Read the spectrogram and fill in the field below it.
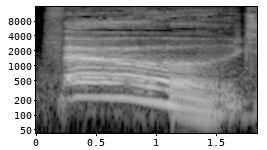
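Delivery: high, loud creature shout; a hungry dragon roars; loud dragon bellow. A narrator's reading. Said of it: "one of the dragons bellowed".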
